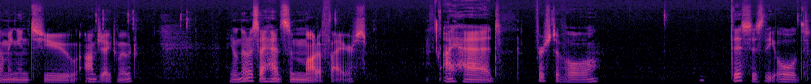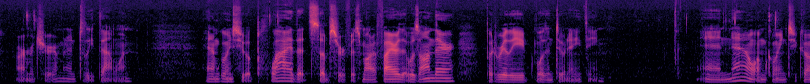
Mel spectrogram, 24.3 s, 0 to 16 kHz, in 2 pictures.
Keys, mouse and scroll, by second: 1.5 click, 2.8 right click, 5.0-11.1 drag.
